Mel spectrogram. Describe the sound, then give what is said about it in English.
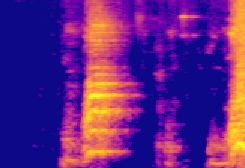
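A pet dog lets out a drawn-out, harmonic bark, a short softer grumble, then another loud bark, three vocalizations in about two seconds with no talking. “Wow, my dog has thoughts.”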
